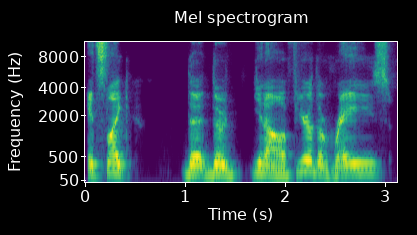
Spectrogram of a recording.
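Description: Animated, bright-voiced man talking football. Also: on the high side, measured pace. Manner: animated storytelling, swears freely, acts out quotes. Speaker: podcast co-host. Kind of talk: casual sports podcast chat.

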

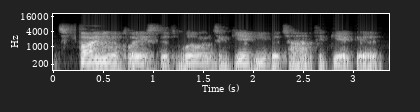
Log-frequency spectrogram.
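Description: A man's voice: lowish voice, level tone, moderate pace, gravelly, echoey room, muffled recording. A man with a Southern accent and a groggy voice, a bartender co-hosting a podcast and rambling casually about his work. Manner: rambling, loose, swears casually. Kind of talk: casual chat.

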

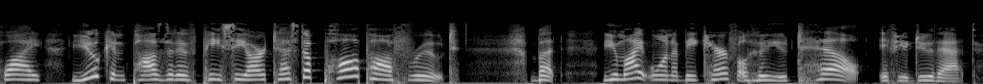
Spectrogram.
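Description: A woman hosting, reading an opinion article aloud in a measured, deliberate way. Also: mid-range voice, lively intonation, a bit bright, no echo. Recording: dull, slightly lo-fi dry recording.

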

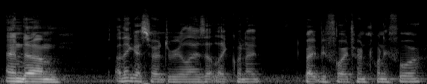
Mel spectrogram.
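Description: Fast-talking and mid-range with little pitch movement, this twentysomething podcast co-host rambles casually, restarting often and leaning on fillers. Teasing flusters him, but he laughs readily, and a slight hiss or hum sits under the audio.

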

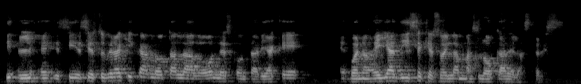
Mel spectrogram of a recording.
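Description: Brief: man, drag performer guest, bright and chatty, a roomy echo around the voice. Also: fairly high pitch, steady tone, fairly quick. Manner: chatty, meandering with many restarts. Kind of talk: casual chat.

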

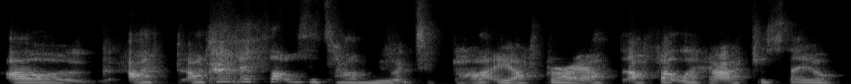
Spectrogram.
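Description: A young woman from England co-hosting a podcast with her partner, chatting casually with blunt, quick remarks. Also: high voice, lively intonation, creaky, a crowd in the background. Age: young adult. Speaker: podcast co-host. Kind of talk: casual couple chat.

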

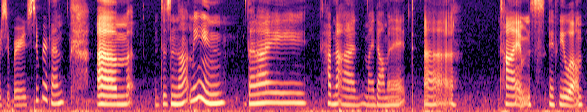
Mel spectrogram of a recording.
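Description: A woman co-hosting a podcast in casual chat, blunt and quick to laugh. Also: on the high side, creaky, pushed and bright. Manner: blunt, laughing, slow-drawling. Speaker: podcast co-host.

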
